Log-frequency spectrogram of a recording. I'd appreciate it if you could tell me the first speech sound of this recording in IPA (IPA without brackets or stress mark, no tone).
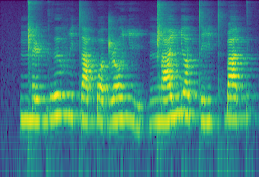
ŋ͡ǁ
